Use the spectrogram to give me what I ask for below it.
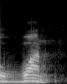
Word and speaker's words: one: So one. See, O is being pronounced as v. So which is a consonant sound.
